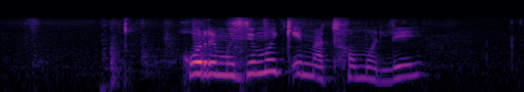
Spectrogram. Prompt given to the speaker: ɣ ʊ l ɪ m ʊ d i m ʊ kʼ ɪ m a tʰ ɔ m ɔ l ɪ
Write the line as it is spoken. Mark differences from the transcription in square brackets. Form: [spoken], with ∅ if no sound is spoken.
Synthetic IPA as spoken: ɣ ʊ [r] ɪ m ʊ d i m ʊ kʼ ɪ m a tʰ ɔ m ɔ l ɪ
